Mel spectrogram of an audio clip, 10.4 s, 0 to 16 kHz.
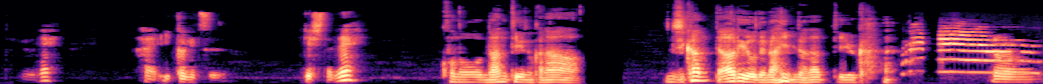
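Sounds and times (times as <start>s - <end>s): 
speech: 0.4s - 0.6s, 1.4s - 2.3s, 3.0s - 3.7s, 4.4s - 5.9s, 6.6s - 9.3s, 9.9s - 10.4s
cat meowing: 9.0s - 10.4s.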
